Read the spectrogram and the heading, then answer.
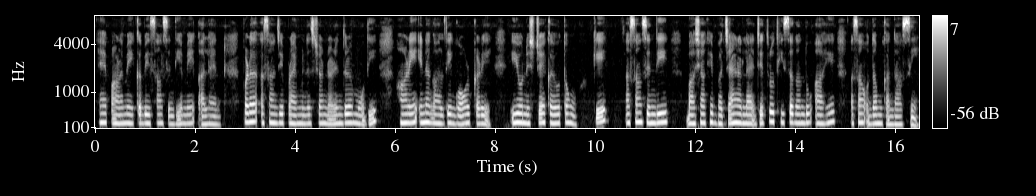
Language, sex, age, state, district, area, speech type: Sindhi, female, 45-60, Maharashtra, Thane, urban, spontaneous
